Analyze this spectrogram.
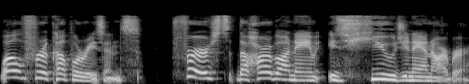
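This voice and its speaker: Against a quiet background, a woman uses a normal speaking voice with a fairly high pitch and lively intonation at a moderate pace. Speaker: podcast host. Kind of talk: scripted narration.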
